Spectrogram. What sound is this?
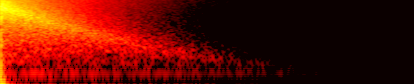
electro harmonix crash drum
